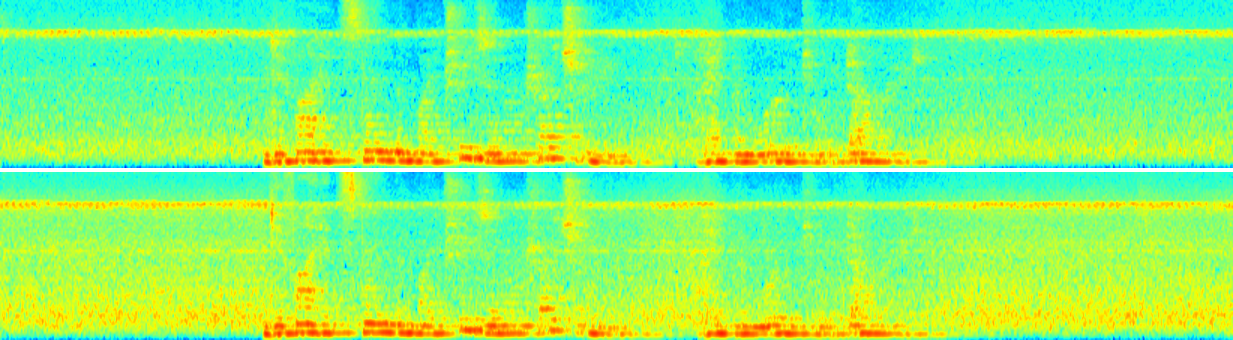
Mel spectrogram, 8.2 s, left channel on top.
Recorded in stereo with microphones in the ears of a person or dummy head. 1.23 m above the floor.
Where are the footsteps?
I don't hear footsteps.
